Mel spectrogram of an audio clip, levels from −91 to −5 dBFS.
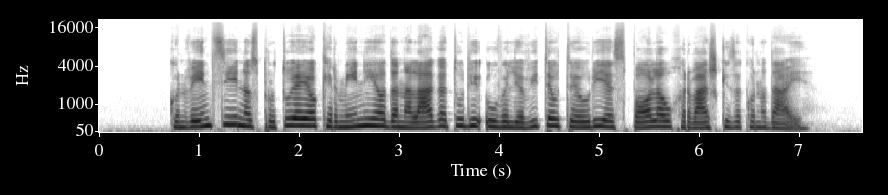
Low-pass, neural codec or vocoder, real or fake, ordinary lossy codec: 19.8 kHz; codec, 44.1 kHz, 7.8 kbps, Pupu-Codec; fake; none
